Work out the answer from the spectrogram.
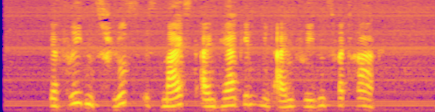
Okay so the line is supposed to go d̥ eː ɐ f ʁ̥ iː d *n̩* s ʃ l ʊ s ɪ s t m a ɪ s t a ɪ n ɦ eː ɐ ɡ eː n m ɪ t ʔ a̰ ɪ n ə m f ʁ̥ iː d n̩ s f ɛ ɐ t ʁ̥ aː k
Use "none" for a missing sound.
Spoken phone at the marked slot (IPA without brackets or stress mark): n̩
